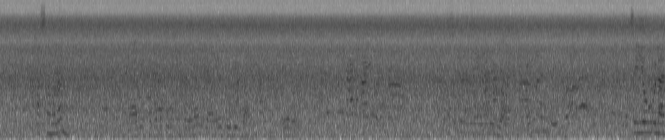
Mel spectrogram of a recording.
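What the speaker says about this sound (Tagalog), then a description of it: "lakas ng ulan" Heavy rain pours down in a steady, dense roar onto a tarpaulin shelter, loud and constant throughout, with faint voices mixed underneath.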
